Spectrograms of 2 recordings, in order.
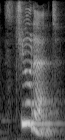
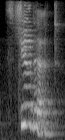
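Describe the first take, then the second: First: The stress is on the first syllable. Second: The same.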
